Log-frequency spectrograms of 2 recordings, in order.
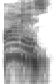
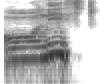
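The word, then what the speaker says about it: honest: কিন্তু এখানে এ আসবে না, কারণ অনেস্ট এইচ হলেও এইচ এর উচ্চারণ প্রপারলি আসছে না, সেখানে অ এর উচ্চারণ আসছে।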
